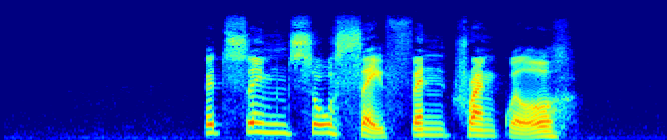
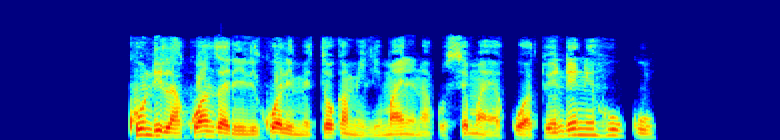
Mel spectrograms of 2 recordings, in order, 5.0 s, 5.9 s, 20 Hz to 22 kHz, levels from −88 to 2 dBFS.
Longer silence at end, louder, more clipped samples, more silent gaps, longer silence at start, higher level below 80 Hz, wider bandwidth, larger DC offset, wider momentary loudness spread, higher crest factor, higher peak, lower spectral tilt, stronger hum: second, 0.75 s vs 0.95 s; second, -23 LUFS vs -17 LUFS; neither; second, none vs 4.70-4.74 s; first, 1.55 s vs 0.95 s; second, -70 dBFS vs -54 dBFS; first, 14 kHz vs 8 kHz; neither; second, 6 LU vs 10 LU; first, 24 dB vs 18 dB; about the same, -2 dBFS vs 0 dBFS; second, -2.5 dB/octave vs -5.5 dB/octave; neither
